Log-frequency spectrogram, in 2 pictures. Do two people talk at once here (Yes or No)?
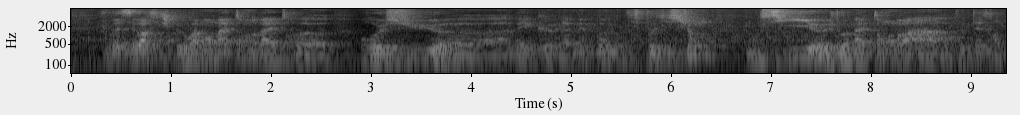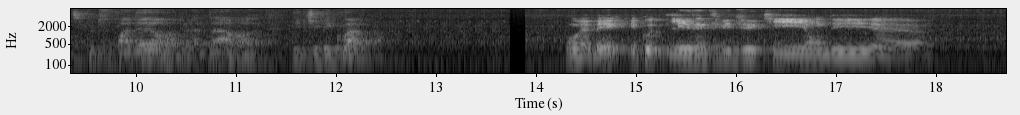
No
